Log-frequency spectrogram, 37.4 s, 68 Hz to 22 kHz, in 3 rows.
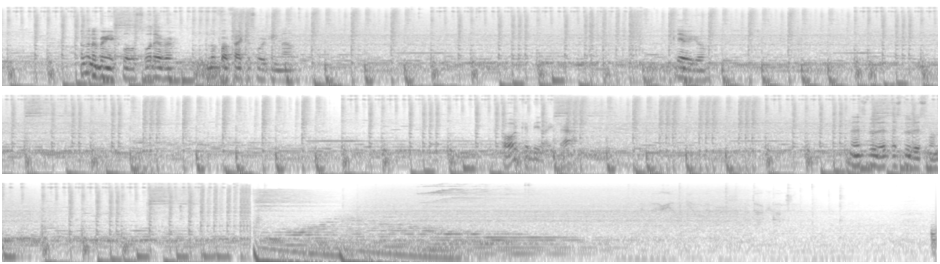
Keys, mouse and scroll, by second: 1.2 ctrl+r, 1.5 click, 2.6 shift+middle click, 3.9 click, 5.6 click, 6.4 click, 7.5 ctrl+KP_Add, 7.8 ctrl+KP_Add, 8.2 ctrl+KP_Add, 10.0 s, 25.4 shift+middle click, 26.9 g, 28.7 shift+middle click, 30.2 shift+middle click, 30.9 shift+middle click, 32.0 click, 33.1 shift+middle click, 34.1 ctrl+KP_Add, 34.8 ctrl+KP_Add, 35.6 shift+middle click, 36.3 scroll down 1.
